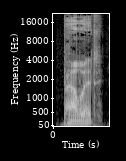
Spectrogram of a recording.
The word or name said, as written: palette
